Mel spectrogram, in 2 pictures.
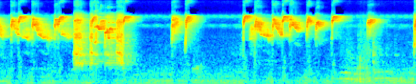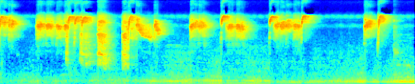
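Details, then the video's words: Grey-breasted prinia in sustained song: bursts of high, piercing, shrill notes with sharp downward onsets, grouped in fast runs separated by short pauses, with faint low background murmur. "flamboyan gacor sambung siri siri"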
